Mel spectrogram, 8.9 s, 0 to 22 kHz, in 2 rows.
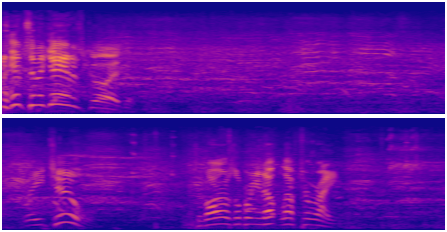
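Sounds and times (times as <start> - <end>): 
speech: 0.0 - 1.5, 4.6 - 5.4, 6.2 - 8.0
raucous crowd cheering at a basketball game: 0.0 - 8.8.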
